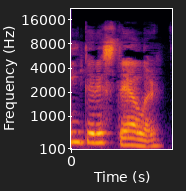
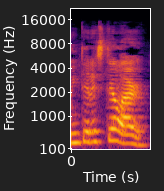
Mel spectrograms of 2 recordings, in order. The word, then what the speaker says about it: Interstellar: Que é o filme Interstellar, né? Ou Interestelar, como é a pronúncia brasileira.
